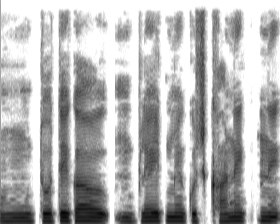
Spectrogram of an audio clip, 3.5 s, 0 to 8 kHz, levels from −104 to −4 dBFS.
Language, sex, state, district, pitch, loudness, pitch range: Hindi, male, Uttar Pradesh, Ghazipur, 135 Hz, -15 LUFS, 130-140 Hz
